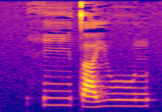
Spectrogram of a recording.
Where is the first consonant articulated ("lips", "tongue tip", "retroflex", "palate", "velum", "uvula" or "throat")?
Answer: throat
